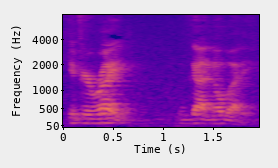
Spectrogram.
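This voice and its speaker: A man's voice: on the low side, level tone, brisk, a bit bright, natural voice. Man playing jaded police sergeant, roomy recording. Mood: exasperated. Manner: blunt, jaded. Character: weary, cynical, blunt police sergeant. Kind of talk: stage play reading. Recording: roomy distant stage recording, faint noise.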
